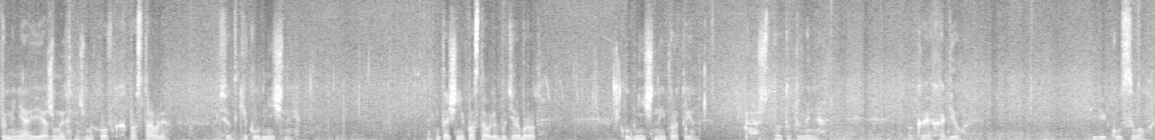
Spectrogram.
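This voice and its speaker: A man's voice: on the low side, measured pace, long pauses. A man giving casual running commentary as he fishes outdoors, in short muttered remarks and exclamations, with wind hitting the microphone. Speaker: fishing vlogger. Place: outdoors by open water in strong wind. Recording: strong wind buffeting the mic outdoors.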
